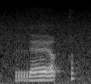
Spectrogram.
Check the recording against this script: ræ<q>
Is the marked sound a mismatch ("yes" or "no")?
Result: no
